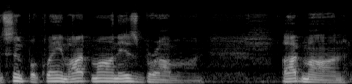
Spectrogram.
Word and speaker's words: atman: claim atman is brahman atman pronounced a htman atman and brahman are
